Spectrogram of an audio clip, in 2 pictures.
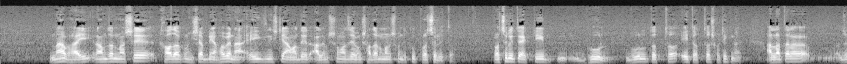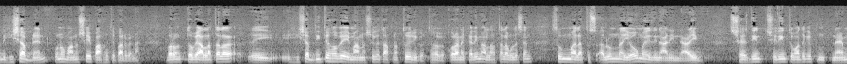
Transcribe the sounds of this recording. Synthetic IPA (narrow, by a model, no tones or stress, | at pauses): nabʱajɾamd͡ʑanmaʃekʰaoad̪awakonoɦiʃabnewaɦɔbena̰ʔejd͡ʑiniʃʈiamad̪eɾa̰lemʃɔmad͡ʑeboŋʃad̪ʱaɾonmanuʃmod̪ʱekʰub̚pɾɔt͡ɕolit̪o | pɾɔt͡ɕolit̪oek̚ʈibʱul | bʱult̪ot̪ʰːoʔejt̪ot̪ʰːoʃoʈʰiknɔe | a̰lːat̪alaɾd͡ʑod̪iɦiʃabnɛnkonomanuʃejpaɾɦot̪epaɾbena | bɔɾoŋt̪ɔbealːaɦt̪aːlaɾejɦiʃab̚d̪it̪̬eɦɔbeejmanoʃikot̪aapnaɾt̪ojɾikoɾt̪eɦɔbekoɾanekaɾimalːaɦt̪aːlabolet͡ɕʰen | sumːalat̪usa̰lunːajowmazinaninːaʕim | ʃed̪inʃed̪int̪omad̪eɾkenɛm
